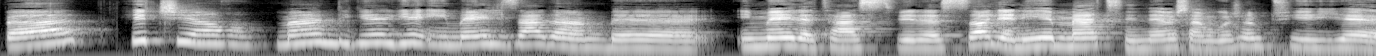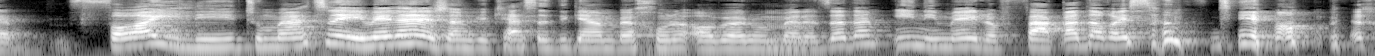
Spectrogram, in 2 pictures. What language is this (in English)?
Persian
